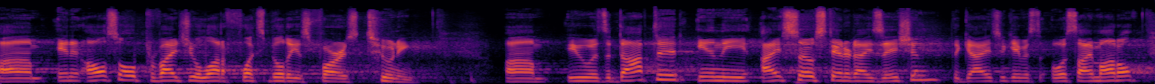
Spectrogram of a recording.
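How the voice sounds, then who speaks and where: Against noticeable background noise, a man with a high pitch talks at a very fast pace with fairly even intonation. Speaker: conference presenter, network engineer. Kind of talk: technical lecture. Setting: conference session room with live audience.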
